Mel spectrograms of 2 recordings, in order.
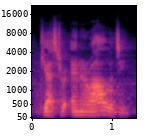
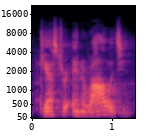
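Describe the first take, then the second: First: The t merges into the n sound. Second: The t merges into the n sound.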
